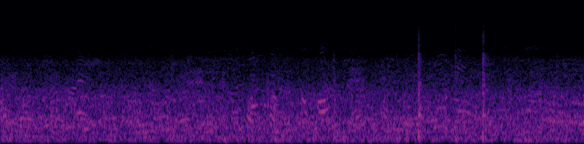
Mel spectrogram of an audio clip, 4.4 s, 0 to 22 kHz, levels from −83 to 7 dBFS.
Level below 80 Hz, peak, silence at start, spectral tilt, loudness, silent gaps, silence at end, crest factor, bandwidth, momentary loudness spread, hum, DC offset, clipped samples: -74 dBFS; -28 dBFS; 0 s; -5.5 dB/octave; -46 LUFS; none; 0 s; 18 dB; 15.5 kHz; 2 LU; none; under 0.1%; under 0.1%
